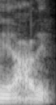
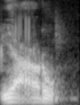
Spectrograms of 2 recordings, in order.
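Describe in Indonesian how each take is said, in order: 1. Suku kata terakhir bervokal 'i'. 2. Suku kata terakhir bervokal 'u'.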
